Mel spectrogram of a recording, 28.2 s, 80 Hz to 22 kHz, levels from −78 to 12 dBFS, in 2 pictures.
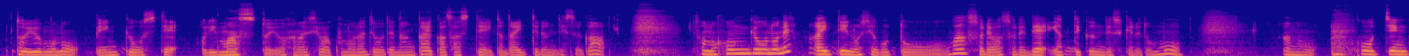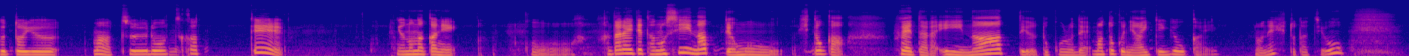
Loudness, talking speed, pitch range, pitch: -21 LUFS, 295 characters per minute, 190-240 Hz, 215 Hz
